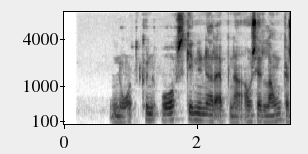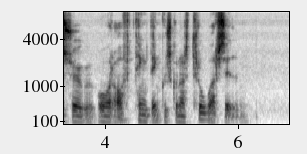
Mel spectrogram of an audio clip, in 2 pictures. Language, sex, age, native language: Icelandic, male, 20-29, Icelandic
